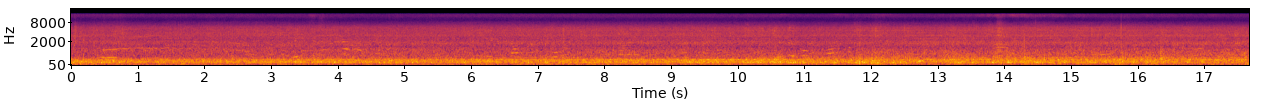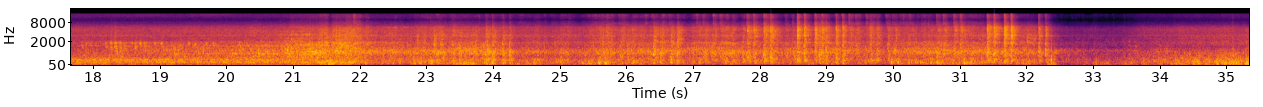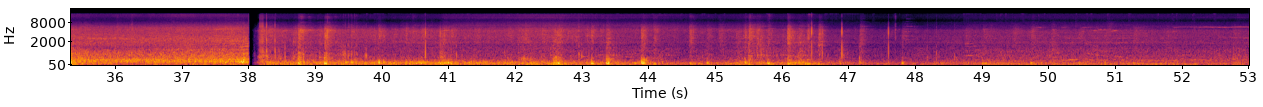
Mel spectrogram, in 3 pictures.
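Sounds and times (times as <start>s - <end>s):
passing train rushing and rattling: 0.0s - 53.0s
wheels clacking over rail joints: 15.2s - 32.6s.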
